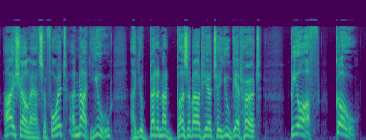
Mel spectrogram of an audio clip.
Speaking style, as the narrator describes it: he shouted at the officers

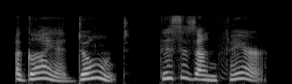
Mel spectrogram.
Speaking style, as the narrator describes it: cried the prince, deeply distressed

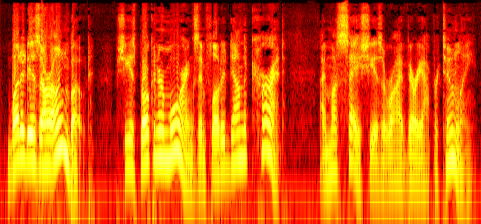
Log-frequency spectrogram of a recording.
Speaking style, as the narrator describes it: the sailor exclaimed

